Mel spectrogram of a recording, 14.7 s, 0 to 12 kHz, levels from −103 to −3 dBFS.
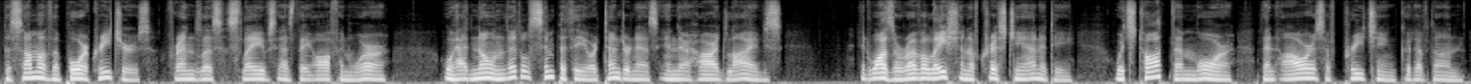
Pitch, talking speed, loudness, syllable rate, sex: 140 Hz, 165 wpm, -18 LUFS, 4.7 syllables/s, male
